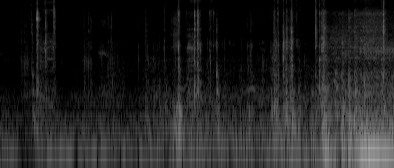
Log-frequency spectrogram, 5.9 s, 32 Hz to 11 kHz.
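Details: Land Rover L322 Range Rover: several sharp clicks from the steering column lock solenoid as the key turns, after drilling an access hole and spraying WD-40, then the engine cranks and starts first time. Normal steering lock release and start.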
